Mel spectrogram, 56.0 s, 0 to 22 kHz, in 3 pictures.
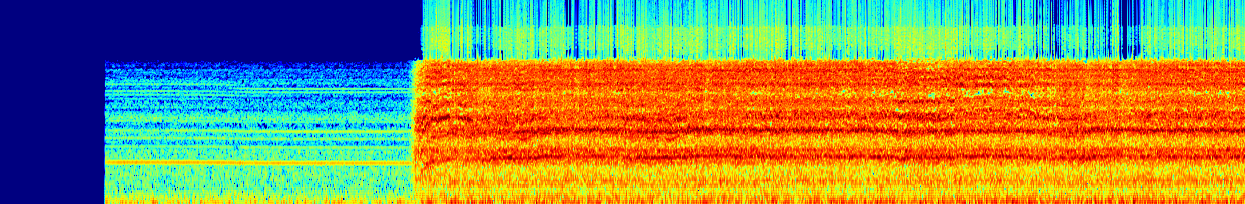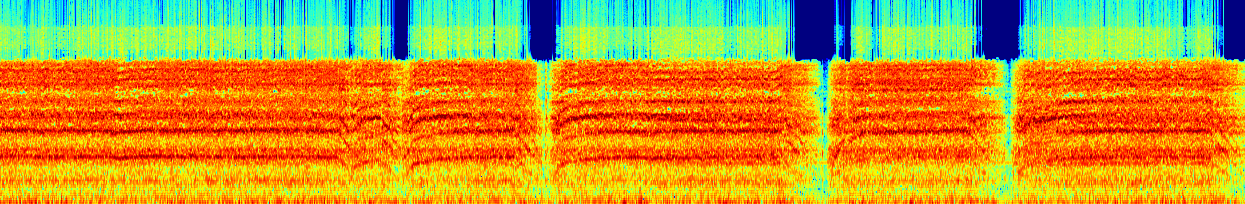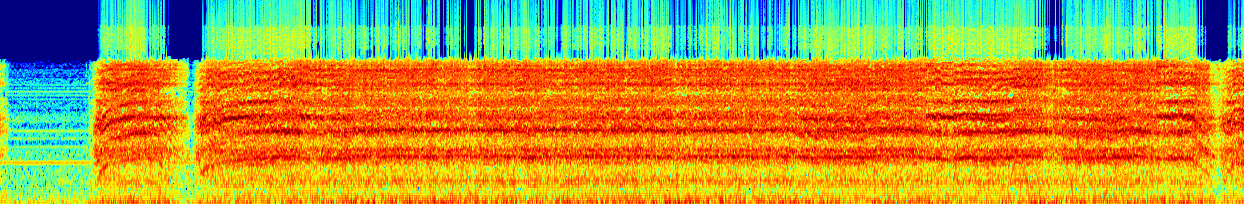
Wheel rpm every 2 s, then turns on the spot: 0, 0, 0, 110, 220, 220, 230, 220, 220, 230, 230, 230, 170, 140, 210, 140, 190, 150, 160, 70, 140, 220, 240, 230, 230, 220, 220, 190.
30-32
